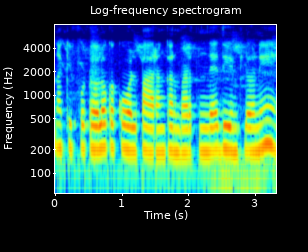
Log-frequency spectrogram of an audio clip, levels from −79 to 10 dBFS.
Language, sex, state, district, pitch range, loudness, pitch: Telugu, female, Andhra Pradesh, Chittoor, 190-210 Hz, -15 LUFS, 200 Hz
